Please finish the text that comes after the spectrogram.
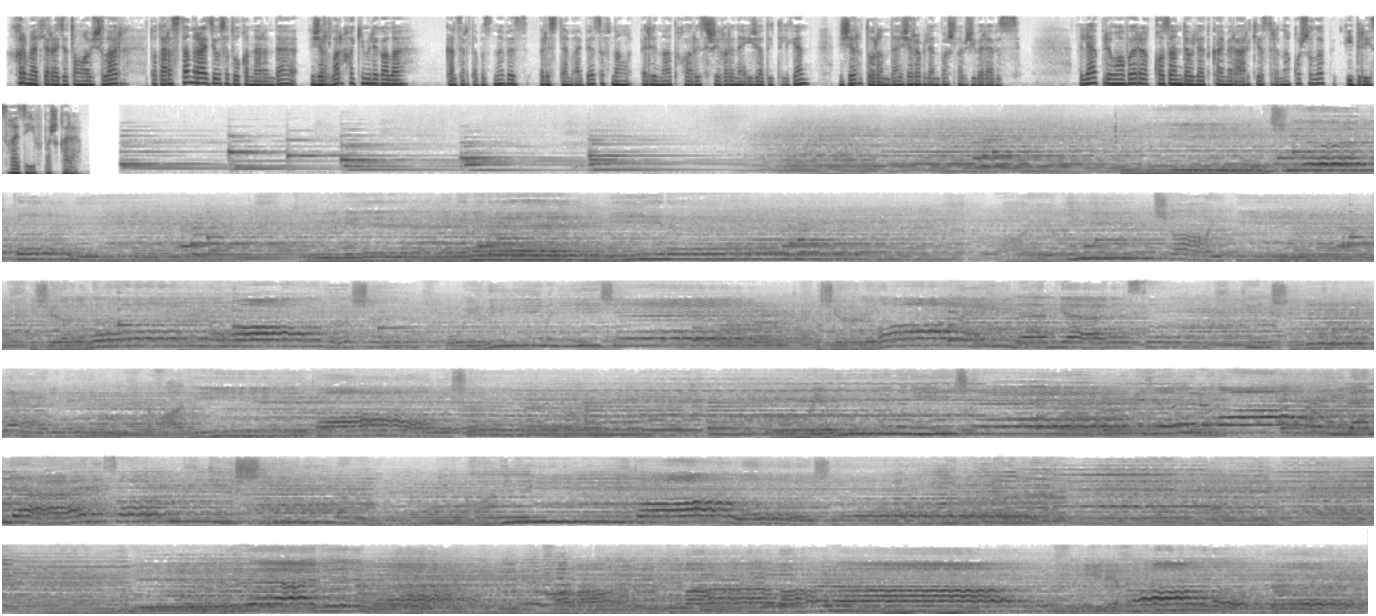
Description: Көндезге концерт.
Мөнәҗәтләр.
